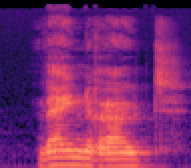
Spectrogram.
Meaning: rue, common rue (Ruta graveolens)
- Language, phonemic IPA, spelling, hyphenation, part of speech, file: Dutch, /ˈʋɛi̯n.rœy̯t/, wijnruit, wijn‧ruit, noun, Nl-wijnruit.ogg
